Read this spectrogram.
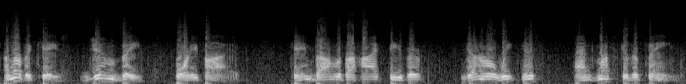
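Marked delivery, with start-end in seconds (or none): none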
